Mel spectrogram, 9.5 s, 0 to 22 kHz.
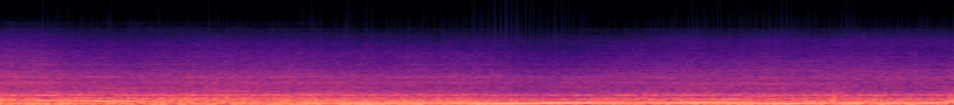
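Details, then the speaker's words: Ford F-150 with no-fuel stall and P0174/P0191 codes, before repair, after sitting five minutes: fires up but deep, uneven idle rumble with loping surges around 1000 rpm and shaking; fuel starvation, not fixed. "all right so fired right up idling for now I can feel it starting to shake a little bit but let's see what happens when we give a guess"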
